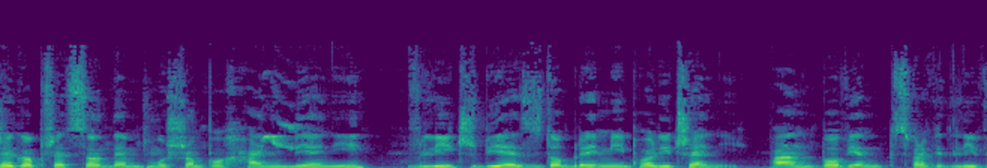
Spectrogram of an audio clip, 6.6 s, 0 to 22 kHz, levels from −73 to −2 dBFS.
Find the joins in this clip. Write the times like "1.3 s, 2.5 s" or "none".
1.0 s, 2.7 s, 4.2 s

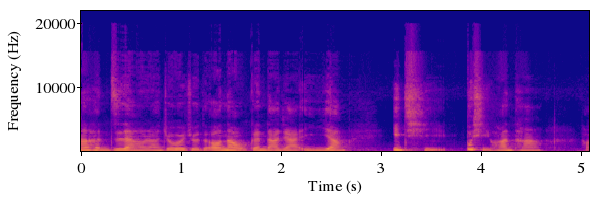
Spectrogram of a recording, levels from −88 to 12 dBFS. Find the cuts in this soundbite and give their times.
3.7 s

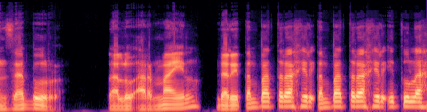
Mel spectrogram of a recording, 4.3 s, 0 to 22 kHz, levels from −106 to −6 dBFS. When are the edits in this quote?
2.1 s, 3.2 s

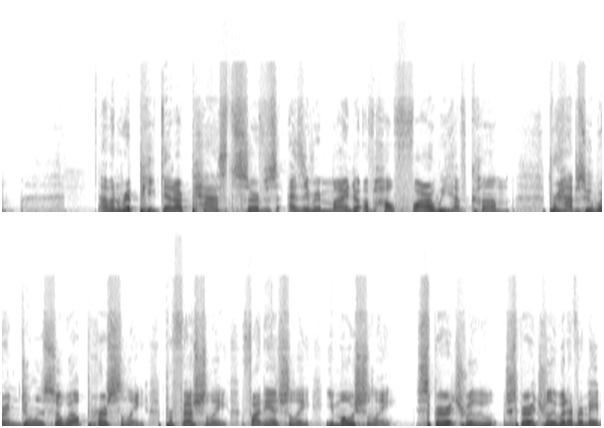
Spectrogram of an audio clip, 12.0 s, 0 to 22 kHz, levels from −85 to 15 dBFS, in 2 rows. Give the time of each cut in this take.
none

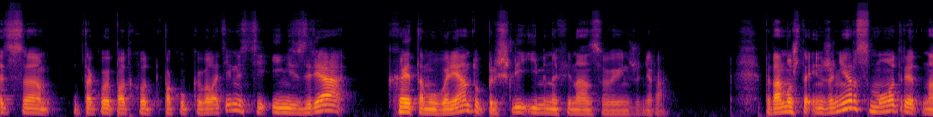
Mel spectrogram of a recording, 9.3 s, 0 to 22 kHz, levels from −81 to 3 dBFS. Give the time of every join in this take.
none

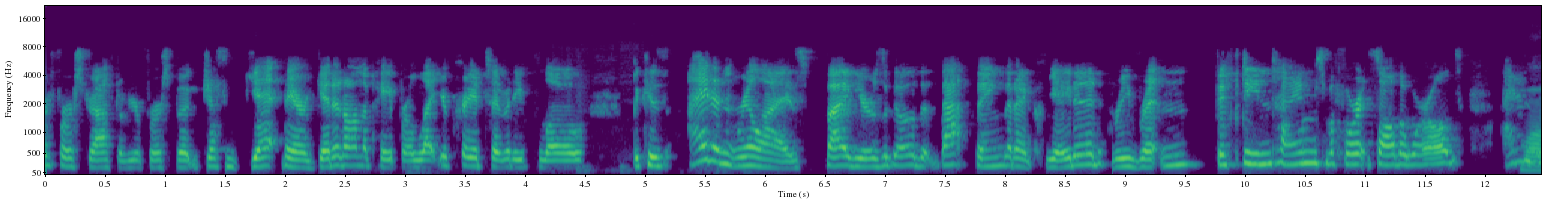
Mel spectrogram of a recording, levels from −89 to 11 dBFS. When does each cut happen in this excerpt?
8.9 s, 9.7 s

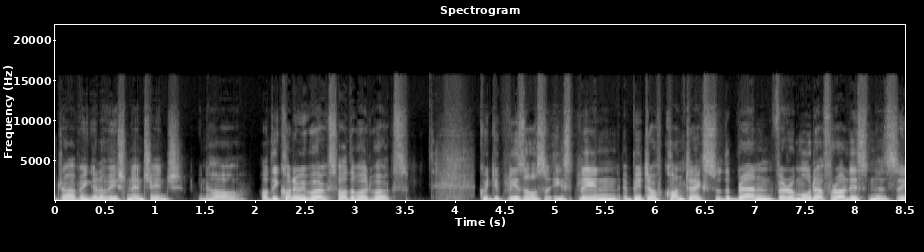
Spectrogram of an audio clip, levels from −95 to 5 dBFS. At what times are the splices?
1.4 s, 4.2 s

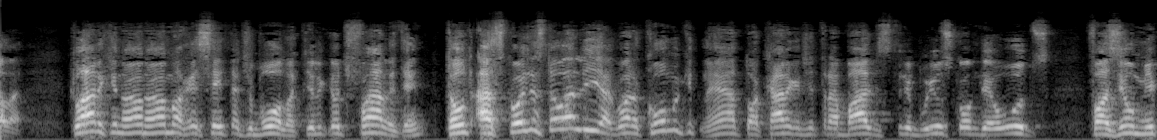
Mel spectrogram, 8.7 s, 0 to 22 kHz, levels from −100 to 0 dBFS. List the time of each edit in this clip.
1.1 s, 3.3 s, 5.2 s

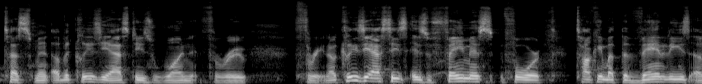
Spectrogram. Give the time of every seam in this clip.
none

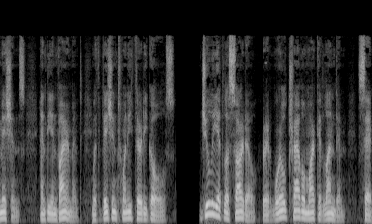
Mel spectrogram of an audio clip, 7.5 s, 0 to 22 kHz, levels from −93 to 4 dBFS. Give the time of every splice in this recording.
0.9 s, 1.8 s, 3.7 s, 5.3 s

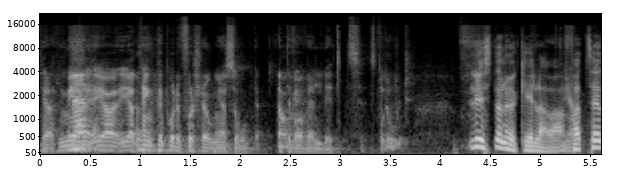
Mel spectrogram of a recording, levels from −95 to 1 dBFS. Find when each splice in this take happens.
4.2 s

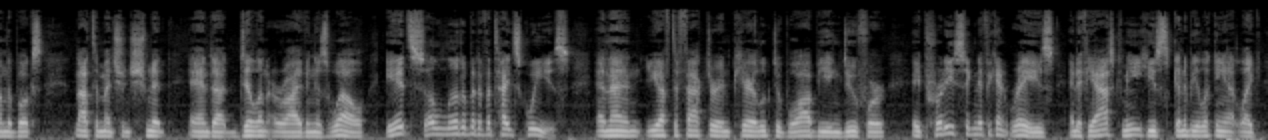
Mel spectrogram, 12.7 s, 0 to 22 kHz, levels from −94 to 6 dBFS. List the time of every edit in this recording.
3.8 s, 10.6 s

